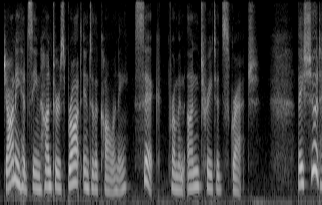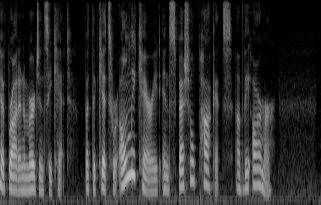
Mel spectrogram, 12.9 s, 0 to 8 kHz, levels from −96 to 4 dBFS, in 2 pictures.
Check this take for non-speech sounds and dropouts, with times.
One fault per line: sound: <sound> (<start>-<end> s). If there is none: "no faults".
no faults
